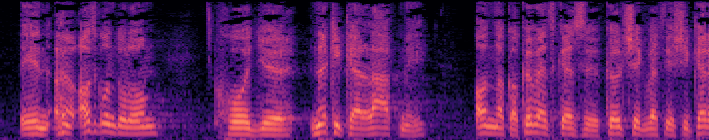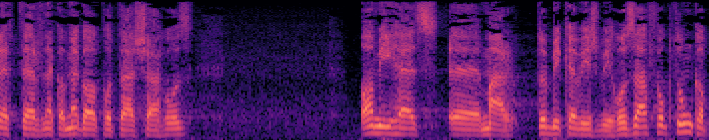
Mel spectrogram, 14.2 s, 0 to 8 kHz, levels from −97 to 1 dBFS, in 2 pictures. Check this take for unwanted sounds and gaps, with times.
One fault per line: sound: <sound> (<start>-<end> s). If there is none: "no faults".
no faults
